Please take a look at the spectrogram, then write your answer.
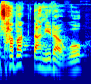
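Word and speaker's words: שבקתני: 히브리어로는 정확히 엘리 엘리 라마 아자브타니 이렇게 시작을 합니다. 근데 예수님은 십자가에 위해서 갈릴리 방언인 아람으로 아자브타니를 사막단이 사박단이라고 발음하신 거지요.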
